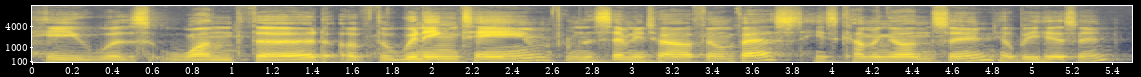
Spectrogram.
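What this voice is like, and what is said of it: Australian accent. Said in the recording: “In my Australian accent”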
